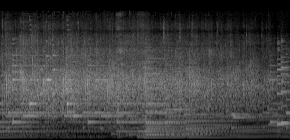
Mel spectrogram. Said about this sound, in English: They said, what you're doing is changing and saving lives, because Soyapango, where we had our crusade, you can give Jesus a clap.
